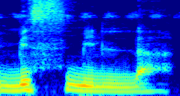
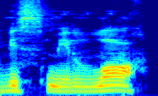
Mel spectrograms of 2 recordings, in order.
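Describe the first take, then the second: First: The 'l' in Allah is light and thin. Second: The 'l' in Allah is heavy and full. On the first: The speaker calls it right. "muraqqaq. Mababa" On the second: The speaker calls it wrong. "yan ay mali"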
